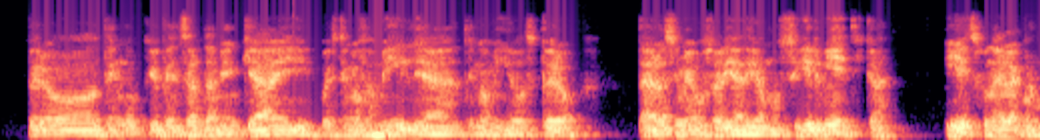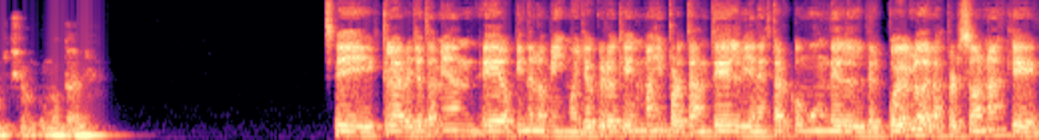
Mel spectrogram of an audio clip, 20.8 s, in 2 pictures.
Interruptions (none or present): none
